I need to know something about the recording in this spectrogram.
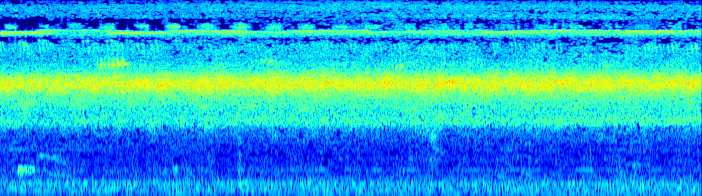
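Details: Late-night crickets in Srimangal, Bangladesh, produce a constant shrill, hissing trill that fills the background evenly, topped by a fine high whine and a brief faint chirp near the start.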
